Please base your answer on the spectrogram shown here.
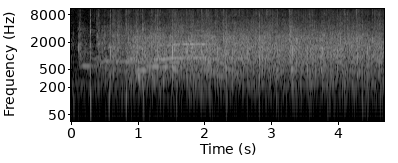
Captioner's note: applause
